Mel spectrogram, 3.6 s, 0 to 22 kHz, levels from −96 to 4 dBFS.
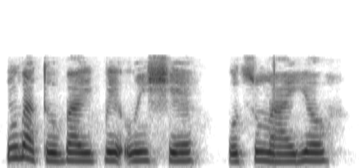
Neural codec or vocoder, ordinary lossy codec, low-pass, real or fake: vocoder, 44.1 kHz, 80 mel bands, Vocos; none; 5.4 kHz; fake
